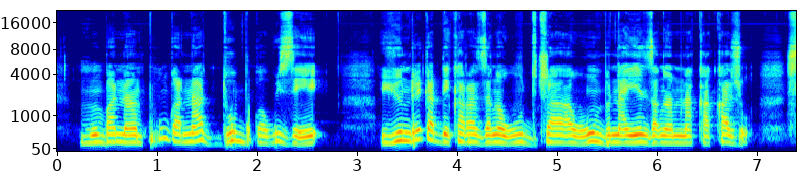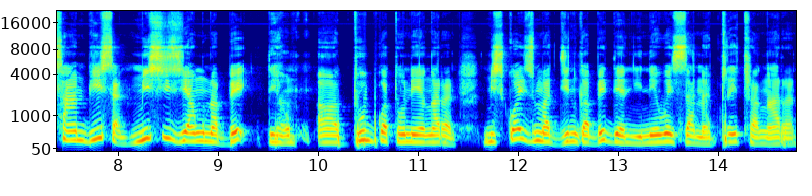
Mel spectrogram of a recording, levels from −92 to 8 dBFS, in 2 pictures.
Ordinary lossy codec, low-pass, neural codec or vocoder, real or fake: none; none; none; real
